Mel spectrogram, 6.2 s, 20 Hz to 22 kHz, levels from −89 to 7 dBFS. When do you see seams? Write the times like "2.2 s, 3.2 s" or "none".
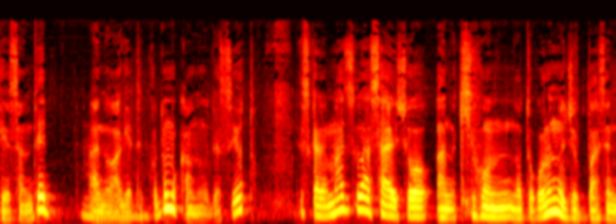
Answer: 2.7 s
